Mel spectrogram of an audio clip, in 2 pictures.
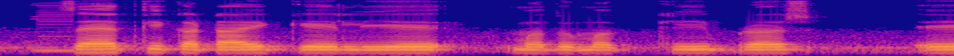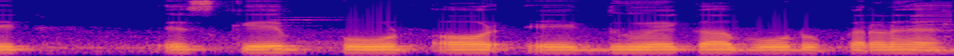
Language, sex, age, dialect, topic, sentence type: Hindi, male, 18-24, Awadhi Bundeli, agriculture, statement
